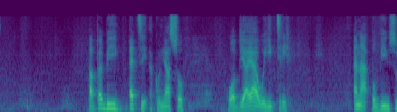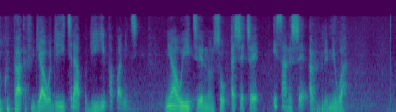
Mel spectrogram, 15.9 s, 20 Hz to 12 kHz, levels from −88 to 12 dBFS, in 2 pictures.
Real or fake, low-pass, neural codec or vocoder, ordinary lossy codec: fake; 7.2 kHz; codec, 16 kHz, 0.5 kbps, X-Codec, WavLM features, trained on Multilingual LibriSpeech; MP3, 48 kbps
